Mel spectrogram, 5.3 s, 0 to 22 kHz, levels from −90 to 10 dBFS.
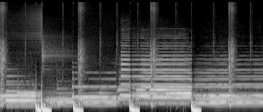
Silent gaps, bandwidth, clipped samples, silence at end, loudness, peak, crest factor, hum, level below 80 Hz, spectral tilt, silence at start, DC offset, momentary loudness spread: none; 17.5 kHz; under 0.1%; 0 s; -12 LUFS; 0 dBFS; 10 dB; none; -14 dBFS; -8.5 dB/octave; 0 s; under 0.1%; 7 LU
